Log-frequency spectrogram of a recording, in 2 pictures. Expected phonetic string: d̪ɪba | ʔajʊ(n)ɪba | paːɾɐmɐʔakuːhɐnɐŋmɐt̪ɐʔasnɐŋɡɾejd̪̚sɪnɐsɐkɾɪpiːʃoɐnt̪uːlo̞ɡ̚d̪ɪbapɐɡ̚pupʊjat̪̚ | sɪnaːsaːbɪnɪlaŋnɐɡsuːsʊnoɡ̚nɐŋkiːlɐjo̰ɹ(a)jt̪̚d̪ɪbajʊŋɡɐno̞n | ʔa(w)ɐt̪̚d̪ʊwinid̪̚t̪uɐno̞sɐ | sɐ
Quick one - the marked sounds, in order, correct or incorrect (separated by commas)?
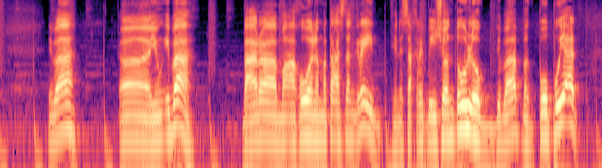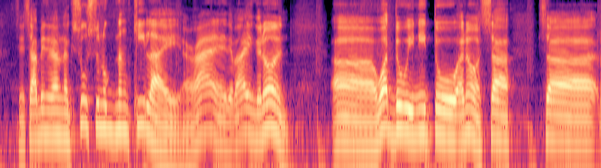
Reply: incorrect, correct, correct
